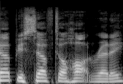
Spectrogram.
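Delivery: put-on British accent with Australian creeping in. Imagining a film director offering actors pizza: Chris Nolan impression, British accent. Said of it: "my British accent sounded a little bit Australian".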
